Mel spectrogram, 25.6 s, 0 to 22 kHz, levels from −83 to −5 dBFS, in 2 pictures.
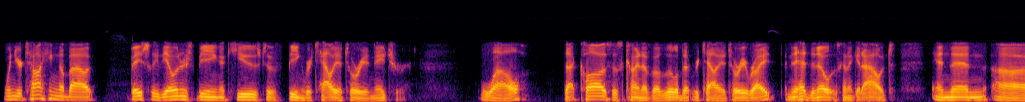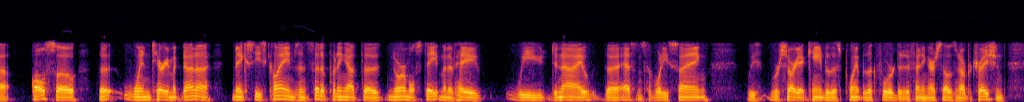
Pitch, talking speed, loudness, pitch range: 100 Hz, 190 wpm, -18 LUFS, 95-110 Hz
